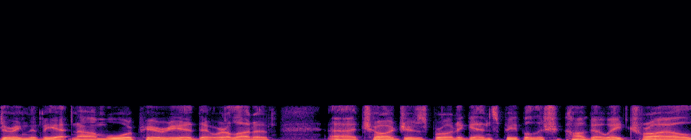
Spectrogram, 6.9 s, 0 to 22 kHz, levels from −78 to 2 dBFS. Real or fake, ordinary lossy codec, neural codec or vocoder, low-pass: real; MP3, 48 kbps; none; 5.4 kHz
